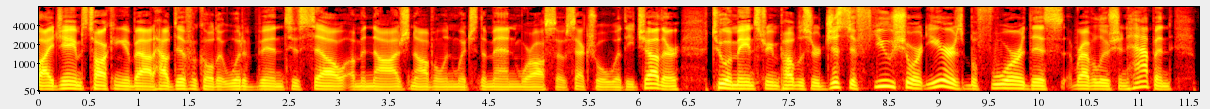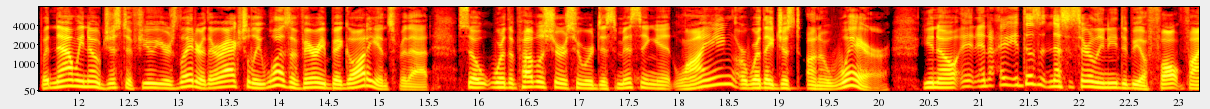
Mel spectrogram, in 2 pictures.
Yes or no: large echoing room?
no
